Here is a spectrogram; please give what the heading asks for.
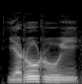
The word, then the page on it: yarú rui: apatani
